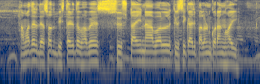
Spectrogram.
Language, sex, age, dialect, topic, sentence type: Bengali, male, 18-24, Rajbangshi, agriculture, statement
